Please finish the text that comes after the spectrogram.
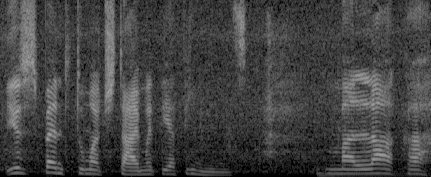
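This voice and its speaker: A woman's voice: fairly low pitch, a little slow, noisy background, close to an everyday voice. Woman acting as imperious pirate leader. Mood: alarmed, scolding. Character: commanding, proud female pirate leader who covets treasures. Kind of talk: video game cutscene dialogue acting.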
